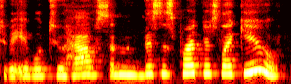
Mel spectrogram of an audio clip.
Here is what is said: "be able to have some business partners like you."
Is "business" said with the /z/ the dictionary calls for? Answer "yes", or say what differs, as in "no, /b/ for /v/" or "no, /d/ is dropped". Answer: yes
